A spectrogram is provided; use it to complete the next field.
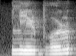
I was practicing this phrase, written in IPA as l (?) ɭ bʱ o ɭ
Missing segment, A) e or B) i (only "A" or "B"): B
